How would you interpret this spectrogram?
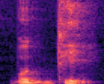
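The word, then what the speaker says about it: buddhi: it came after words so you pronounce it as budhi you say it du first then you say da D and D are very similar to each other so uh you won't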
